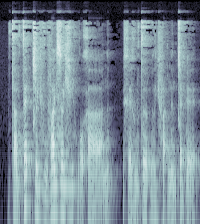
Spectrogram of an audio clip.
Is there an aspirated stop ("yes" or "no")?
no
